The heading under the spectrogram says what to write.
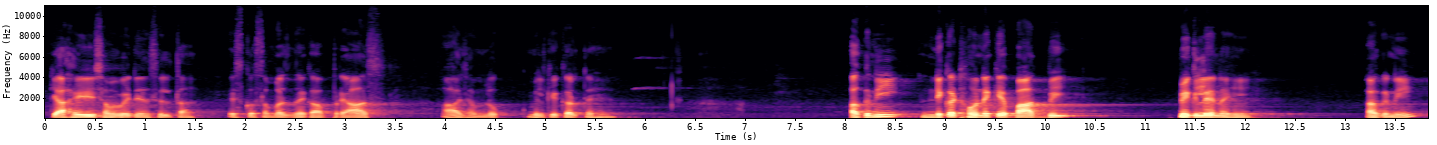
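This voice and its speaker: Male monk preacher, unhurried sermon delivery, questions to the audience, long hall echo. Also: mid-range voice, highs cut off. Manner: slow, deliberate, asks the audience rhetorical questions.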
